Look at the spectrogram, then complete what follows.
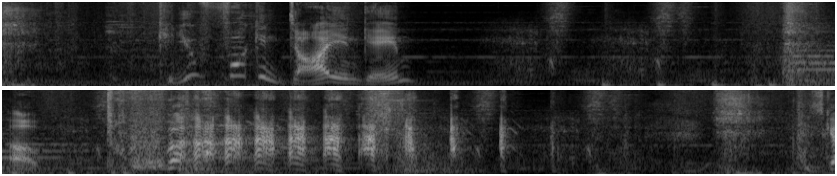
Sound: laughs

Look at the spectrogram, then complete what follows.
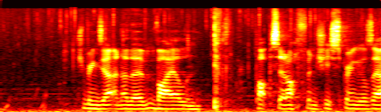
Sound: pop

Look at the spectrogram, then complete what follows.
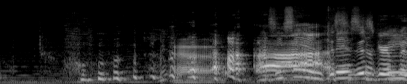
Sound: gamers laughing

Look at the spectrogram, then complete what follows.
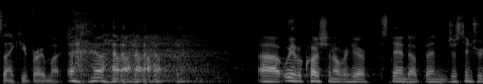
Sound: laugh

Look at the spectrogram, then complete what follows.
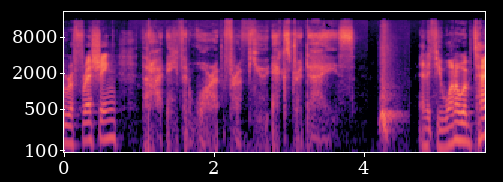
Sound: whispers

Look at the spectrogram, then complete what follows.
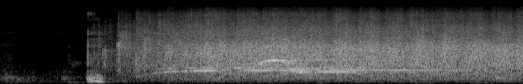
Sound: audience applauds and cheers

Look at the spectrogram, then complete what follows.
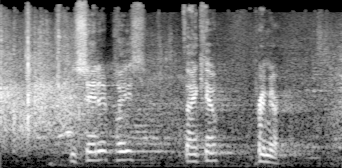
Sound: applause

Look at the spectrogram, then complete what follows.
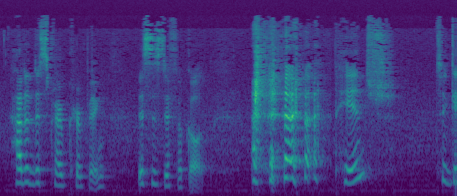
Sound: laughing

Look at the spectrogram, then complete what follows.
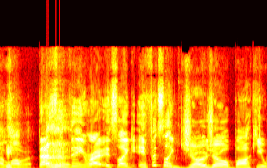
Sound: laughing

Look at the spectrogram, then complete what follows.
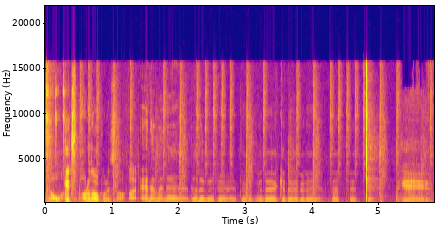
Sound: vocalizes; claps

